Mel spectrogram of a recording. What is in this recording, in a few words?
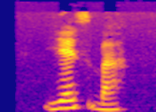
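"yɛsba", Mossi; uncle (mother's side)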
